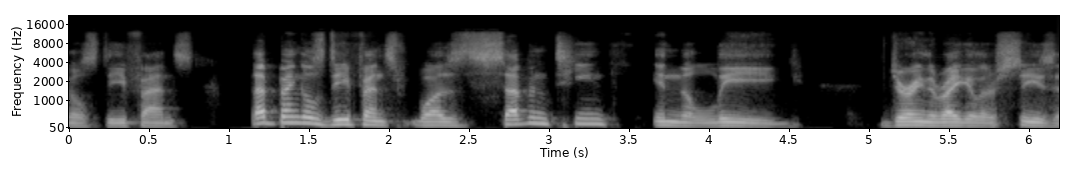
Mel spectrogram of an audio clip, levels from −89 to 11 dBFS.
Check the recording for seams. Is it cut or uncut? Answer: uncut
